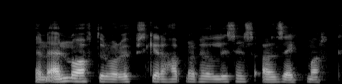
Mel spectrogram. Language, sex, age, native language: Icelandic, male, 40-49, Icelandic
